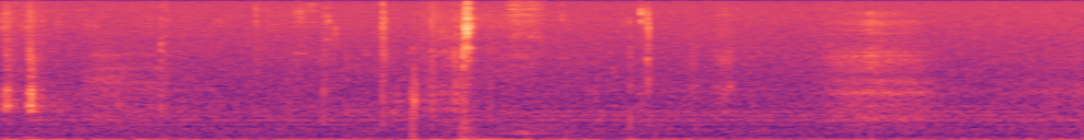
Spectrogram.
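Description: Quiet handling noises as a circuit board and tools are moved about, with a few short sharp clicks, the loudest a little past two seconds in.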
